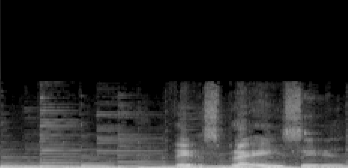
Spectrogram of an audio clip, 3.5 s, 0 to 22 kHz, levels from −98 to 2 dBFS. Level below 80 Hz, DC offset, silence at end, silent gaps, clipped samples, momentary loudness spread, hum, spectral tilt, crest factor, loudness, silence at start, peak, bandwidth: -44 dBFS; under 0.1%; 0 s; none; under 0.1%; 6 LU; none; -7 dB/octave; 16 dB; -24 LUFS; 0 s; -6 dBFS; 11 kHz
